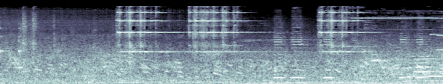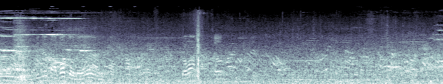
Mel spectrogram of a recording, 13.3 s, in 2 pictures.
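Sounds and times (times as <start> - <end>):
murmur of voices on Rues de Pékin: 0.0 - 13.2
street traffic on Rues de Pékin: 0.0 - 13.2
bicycle bells ringing: 1.7 - 7.8.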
